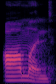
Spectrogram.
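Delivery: आमंड with the L silent; correct almond pronunciation. Shown as a demonstration. Teacher giving learners the correct word, silent L. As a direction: say आमंड, long first vowel straight into M. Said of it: "correct pronunciation है वो है".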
